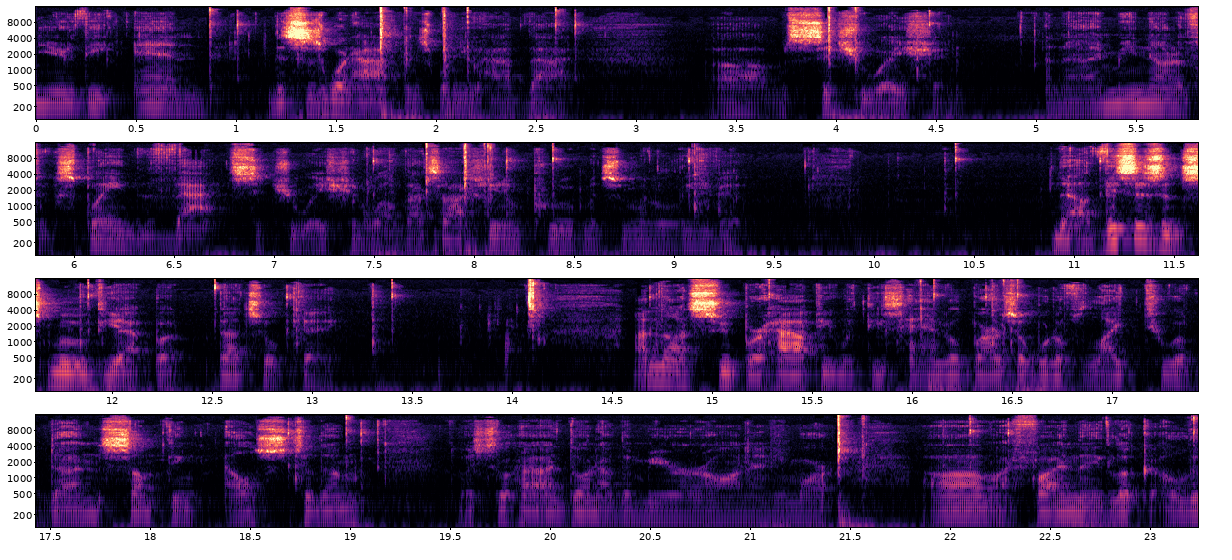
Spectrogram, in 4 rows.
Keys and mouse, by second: 1.7 a, 2.0 Tab, 4.0 a, 7.9 ctrl+s, 19.0-21.4 drag, 21.4 a.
